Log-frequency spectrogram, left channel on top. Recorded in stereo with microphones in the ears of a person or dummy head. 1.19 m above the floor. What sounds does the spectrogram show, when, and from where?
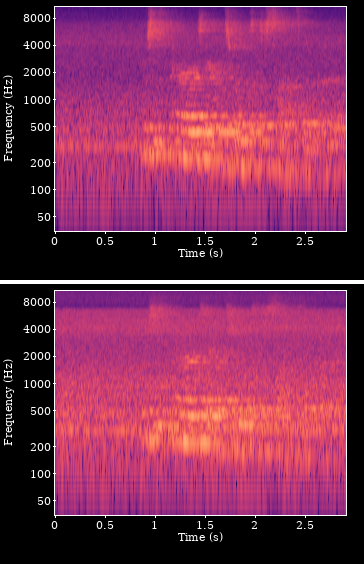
0.8 s a woman speaking: 45° left (ahead or behind), 2 m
